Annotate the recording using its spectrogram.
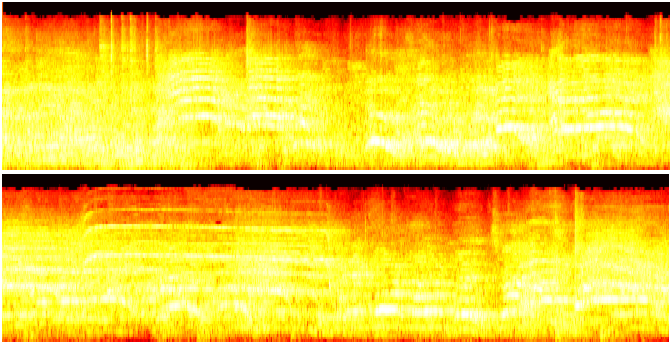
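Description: A crowd of men and women shout and cheer in a large room.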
